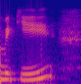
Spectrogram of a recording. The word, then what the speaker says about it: McGee: Mac classic I'm McGee my name rhymes with where I'm from Nashville Tennessee it's horrible don't remind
